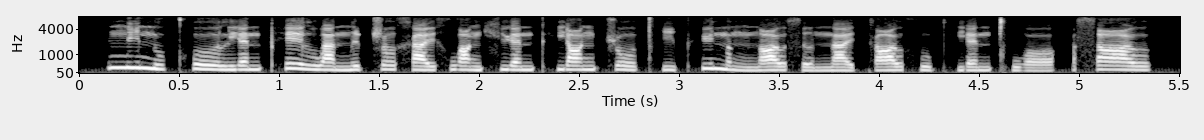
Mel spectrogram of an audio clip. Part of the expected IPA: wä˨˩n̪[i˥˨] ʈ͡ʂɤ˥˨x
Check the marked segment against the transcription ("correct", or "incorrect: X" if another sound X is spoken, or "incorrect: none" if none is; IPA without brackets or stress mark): correct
